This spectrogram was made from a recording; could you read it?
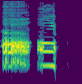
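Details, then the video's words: Rooster crowing in two loud, harsh parts: a long rough syllable, a short pause, then a shorter, steadier, more tonal ending. No other sounds are heard. "Suab qaib qua zoo heev"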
